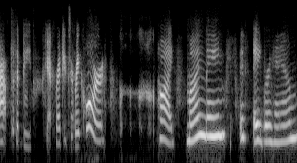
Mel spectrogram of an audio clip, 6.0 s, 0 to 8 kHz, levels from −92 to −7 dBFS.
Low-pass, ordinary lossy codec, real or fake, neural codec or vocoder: 7.2 kHz; Opus, 32 kbps; fake; codec, 16 kHz, 1 kbps, X-Codec, HuBERT features, trained on LibriSpeech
